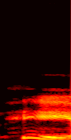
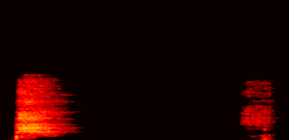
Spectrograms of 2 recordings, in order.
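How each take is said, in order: First: It is said as the letter's name. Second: It is said as a short puff sound. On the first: It names the written letter. "Instead of saying this is a P" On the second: It gives the sound the letter stands for. "P makes this sound"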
